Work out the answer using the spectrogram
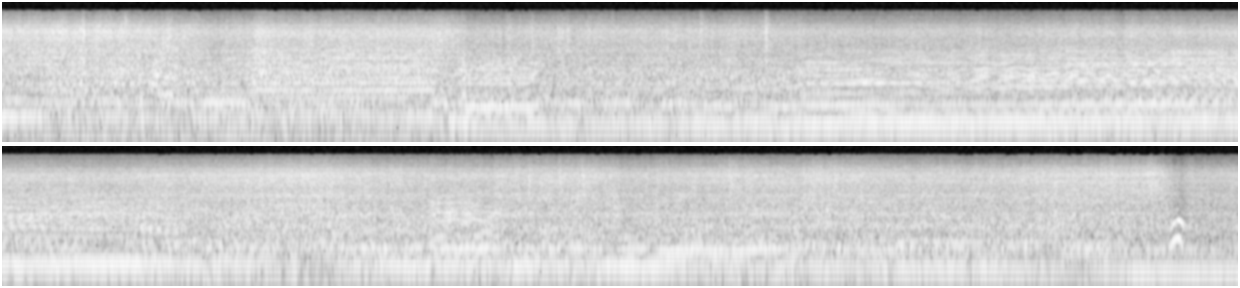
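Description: Honda B-series four-cylinder engine of a Civic race car running hard at high revs, heard from inside the cabin. Its pitch steps down sharply twice, at upshifts about four and a half seconds in and near the end, and holds fairly steady in between.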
